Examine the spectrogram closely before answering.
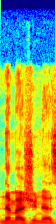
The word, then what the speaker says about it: Namajunas: Rose Namajunas? How do you say her? Rose Namajunas, yeah.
